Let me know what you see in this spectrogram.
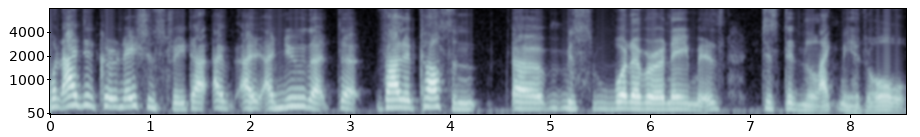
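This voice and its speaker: A woman's normal speaking voice at a medium pitch, fairly slow pace and lively intonation over a quiet background. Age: 60s. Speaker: actress. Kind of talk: interview.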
